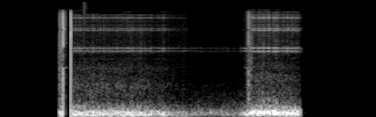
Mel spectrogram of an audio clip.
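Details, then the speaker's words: One soft, rushing breath cycle of intermediate pitch and loudness: normal bronchovesicular breath sounds, heard during lung auscultation teaching. "Aquí Cuál es el detalle de la respiración Bronco vesicular notaste de que el volumen descendió un poco el volumen está con una intensidad y tono intermedio"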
